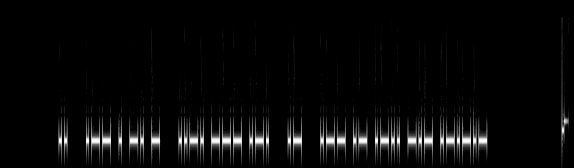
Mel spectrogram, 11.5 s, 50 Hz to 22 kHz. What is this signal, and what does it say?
Morse code, heard as a keyed tone, about 22 wpm, 700 Hz. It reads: I WENT FOR A WALK.
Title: Sentences from Top 1000 Words - Review Part 1 - 22wpm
